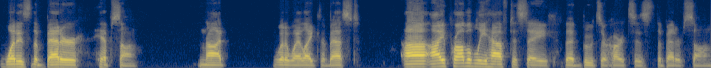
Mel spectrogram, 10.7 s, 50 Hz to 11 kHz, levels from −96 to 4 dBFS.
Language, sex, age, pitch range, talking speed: English, male, 20-39, 100-125 Hz, 150 wpm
